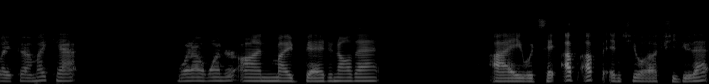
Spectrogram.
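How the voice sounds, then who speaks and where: The speech is quiet and comes at a moderate pace. Long pauses interrupt it frequently. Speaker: streamer playing a roleplay game. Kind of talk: casual live-stream chat.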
